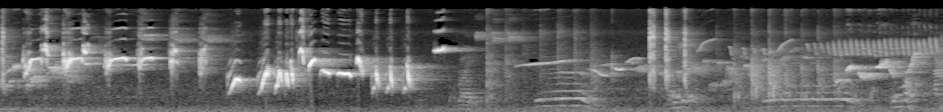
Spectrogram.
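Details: White-rumped shama of the Trek Pastol line, known for a shrill 'nyelit' voice. A fast burst of sharp chattering notes, about two or three a second, gives way to sliding whistles. A long buzzy trill comes near the end.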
